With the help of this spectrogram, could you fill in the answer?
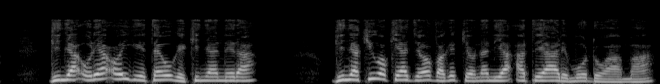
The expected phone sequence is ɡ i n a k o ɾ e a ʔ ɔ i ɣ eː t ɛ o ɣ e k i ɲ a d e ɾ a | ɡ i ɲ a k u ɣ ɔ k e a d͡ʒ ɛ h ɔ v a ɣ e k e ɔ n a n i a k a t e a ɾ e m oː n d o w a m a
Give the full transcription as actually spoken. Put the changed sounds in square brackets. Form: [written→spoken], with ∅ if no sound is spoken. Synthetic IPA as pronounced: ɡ i [n→ɲ] a [k→ʔ] o ɾ e a ʔ ɔ i ɣ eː t ɛ o ɣ e k i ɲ a [d→n] e ɾ a | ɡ i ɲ a k u ɣ ɔ k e a d͡ʒ ɛ h ɔ v a ɣ e k e ɔ n a n i a [k→ʔ] a t e a ɾ e m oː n d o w a m a

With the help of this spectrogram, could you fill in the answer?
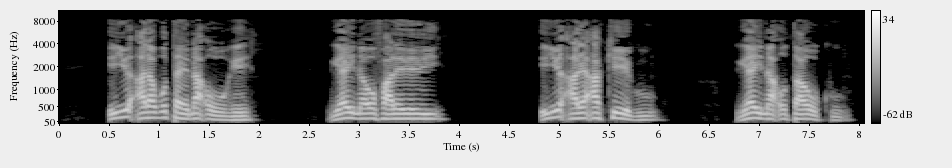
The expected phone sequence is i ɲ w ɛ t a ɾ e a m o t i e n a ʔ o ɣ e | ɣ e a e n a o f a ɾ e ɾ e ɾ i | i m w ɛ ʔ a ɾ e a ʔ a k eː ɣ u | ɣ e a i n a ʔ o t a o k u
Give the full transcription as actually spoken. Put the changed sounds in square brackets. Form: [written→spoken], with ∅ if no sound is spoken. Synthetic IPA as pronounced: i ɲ w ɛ [t→ʔ] a ɾ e a m o t [i→a] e n a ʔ o ɣ e | ɣ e a [e→i] n a o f a ɾ e ɾ e ɾ i | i [m→ɲ] w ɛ ʔ a ɾ e a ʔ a k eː ɣ u | ɣ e a i n a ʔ o t a o k u

